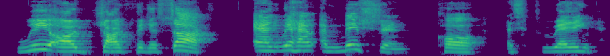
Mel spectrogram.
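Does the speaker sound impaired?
Yes: Down syndrome; three copies of chromosome 21; speaks for himself in interview, does speaking engagements.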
